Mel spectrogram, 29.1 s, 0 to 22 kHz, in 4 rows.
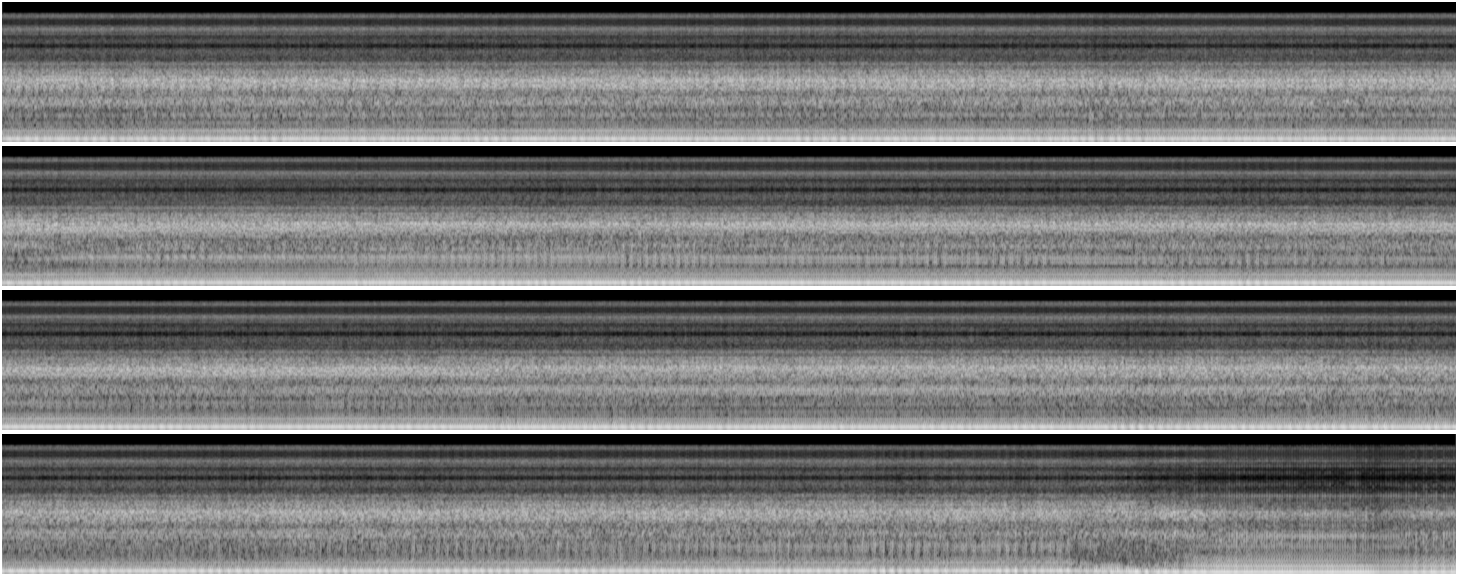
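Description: DLE 30cc single-cylinder two-stroke gas engine of a large RC DHC-2 Beaver, heard from a camera on the plane, running steadily over a hiss of wind and propeller. The pitch steps up slightly about a quarter of the way in and back down just past the middle. Near the end the throttle is pulled back and the pitch drops quickly as the plane comes down low over the ice.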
